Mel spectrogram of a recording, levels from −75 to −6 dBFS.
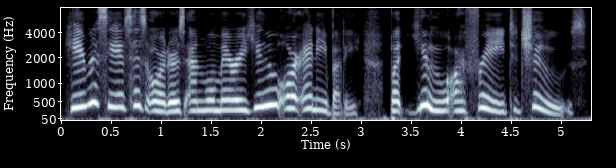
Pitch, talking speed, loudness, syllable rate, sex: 285 Hz, 180 wpm, -14 LUFS, 5.1 syllables/s, female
